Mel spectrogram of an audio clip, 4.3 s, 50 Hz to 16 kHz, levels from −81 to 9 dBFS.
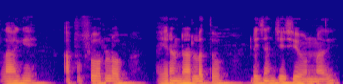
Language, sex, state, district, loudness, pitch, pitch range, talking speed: Telugu, male, Telangana, Hyderabad, -20 LUFS, 100 Hz, 100-105 Hz, 110 wpm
